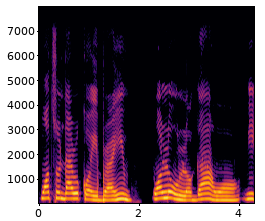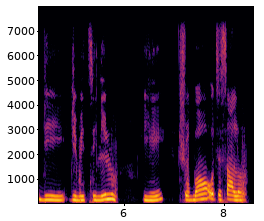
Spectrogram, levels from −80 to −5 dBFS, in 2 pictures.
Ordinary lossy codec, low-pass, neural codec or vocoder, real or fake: none; 7.2 kHz; none; real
